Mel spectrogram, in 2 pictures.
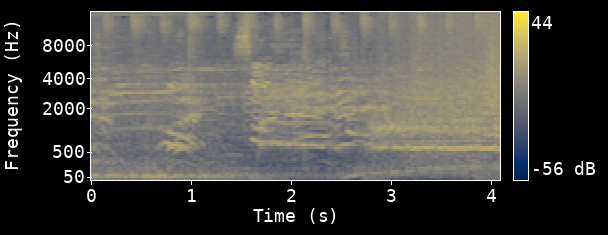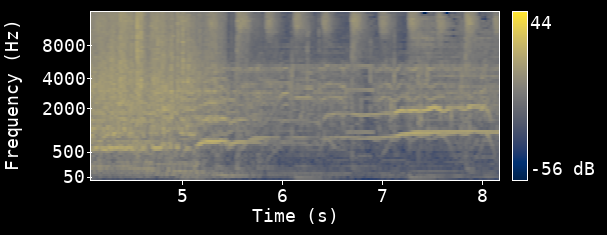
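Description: Men whooping and yelling from a pickup truck as it drives past, the truck's engine note rising and then falling away in the middle, with a long rising yell near the end.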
